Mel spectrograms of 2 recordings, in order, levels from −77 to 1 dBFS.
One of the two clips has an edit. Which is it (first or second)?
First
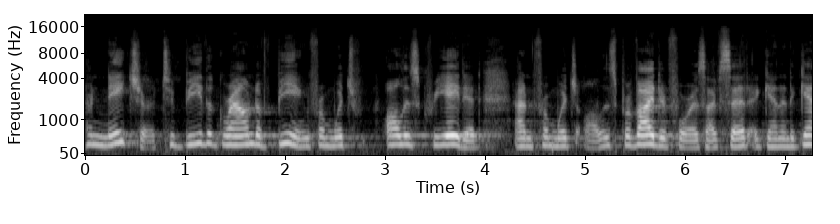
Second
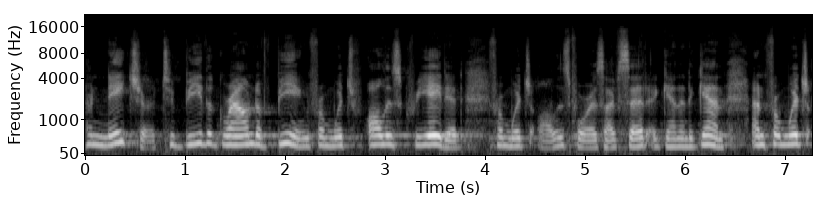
second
